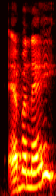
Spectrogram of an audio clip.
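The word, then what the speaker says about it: Ébène: pronounce this right ebony ebony e-b-e-n-e and it has one of the axons the accents on the ease let me see if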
